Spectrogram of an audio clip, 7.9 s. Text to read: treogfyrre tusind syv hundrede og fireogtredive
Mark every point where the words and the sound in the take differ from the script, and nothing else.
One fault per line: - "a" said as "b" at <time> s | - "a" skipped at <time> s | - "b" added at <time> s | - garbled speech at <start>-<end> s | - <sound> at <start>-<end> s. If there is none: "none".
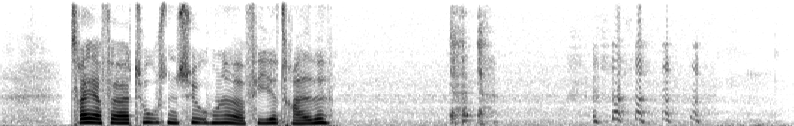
- throat clearing at 4.5-5.0 s
- laugh at 5.7-7.1 s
